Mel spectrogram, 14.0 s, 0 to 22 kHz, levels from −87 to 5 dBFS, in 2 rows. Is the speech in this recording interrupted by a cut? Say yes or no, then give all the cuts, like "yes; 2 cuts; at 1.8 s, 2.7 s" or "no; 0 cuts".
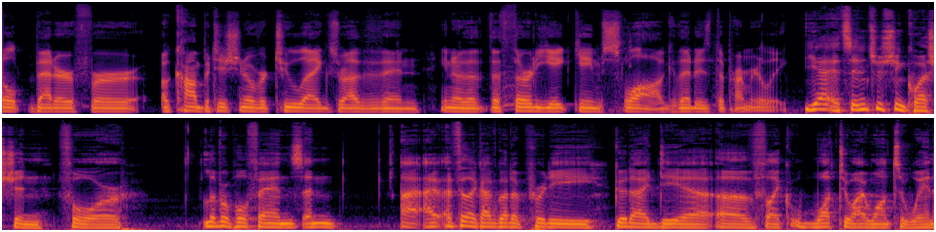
yes; 3 cuts; at 1.1 s, 3.2 s, 11.5 s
